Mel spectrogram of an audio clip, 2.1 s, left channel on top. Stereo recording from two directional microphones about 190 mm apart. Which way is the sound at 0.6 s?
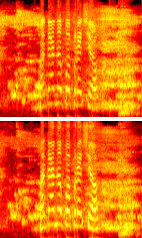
20° right (ahead or behind).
